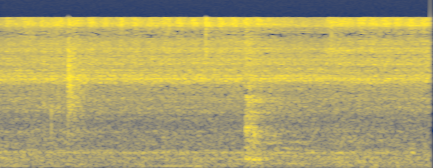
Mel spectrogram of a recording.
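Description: Steady room noise, a hum with hiss, with one short soft sound about two and a half seconds in.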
